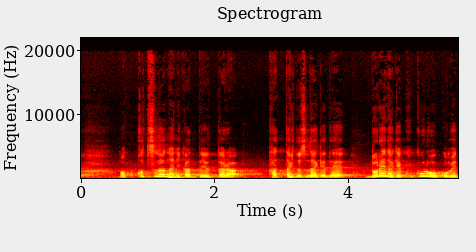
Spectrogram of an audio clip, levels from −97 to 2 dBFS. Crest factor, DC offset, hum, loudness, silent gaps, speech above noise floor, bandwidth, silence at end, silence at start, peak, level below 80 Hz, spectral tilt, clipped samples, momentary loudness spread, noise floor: 18 dB; under 0.1%; none; -20 LUFS; none; 21 dB; 11.5 kHz; 0 s; 0 s; -2 dBFS; -82 dBFS; -7 dB/octave; under 0.1%; 13 LU; -40 dBFS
